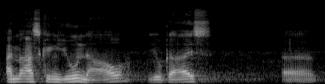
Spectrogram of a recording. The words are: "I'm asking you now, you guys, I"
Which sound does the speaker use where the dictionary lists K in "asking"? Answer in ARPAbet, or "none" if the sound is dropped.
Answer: K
